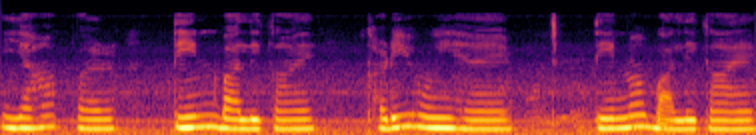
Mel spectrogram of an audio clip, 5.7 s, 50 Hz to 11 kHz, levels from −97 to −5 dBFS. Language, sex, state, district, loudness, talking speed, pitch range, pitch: Hindi, female, Chhattisgarh, Raigarh, -15 LUFS, 95 wpm, 215-245 Hz, 230 Hz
